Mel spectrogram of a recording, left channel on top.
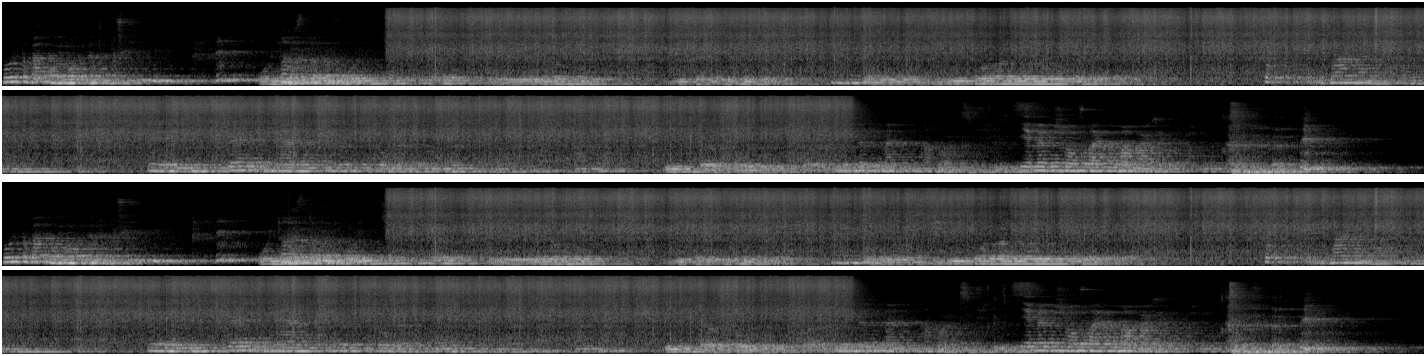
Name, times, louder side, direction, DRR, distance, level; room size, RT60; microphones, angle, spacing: voice 1, 0.0-1.6 2.1-2.3 2.8-3.6 8.3-8.7 12.6-14.6 15.0-15.3 15.7-20.3 22.5-23.6 24.0-24.1 24.4-25.9 26.2-26.4 27.2-27.3, equal, 20° left, -4 dB, 1.7 m, -29 dB
voice 2, 2.6-4.5 4.8-6.0 6.6-7.8 8.6-11.3 20.8-22.6 23.5-24.4 26.4-27.1, right 1 dB, 40° right, -4 dB, 2.3 m, -29 dB
sound 1, 3.8-22.7, equal, ahead, 0.5 m, -33 dB
9.6 x 5.9 x 8.0 m, 2.4 s
head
